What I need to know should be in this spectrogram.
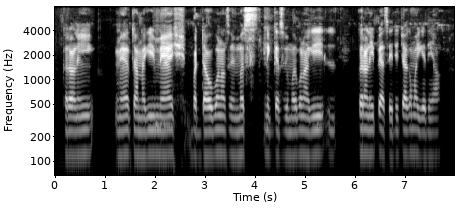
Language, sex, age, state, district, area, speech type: Dogri, male, 18-30, Jammu and Kashmir, Kathua, rural, spontaneous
